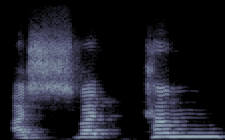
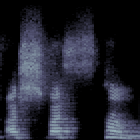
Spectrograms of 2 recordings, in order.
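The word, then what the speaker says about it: अश्वत्थम्: So here sometimes it becomes ashvastham. Okay, it's not vastham. Ashvatham.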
